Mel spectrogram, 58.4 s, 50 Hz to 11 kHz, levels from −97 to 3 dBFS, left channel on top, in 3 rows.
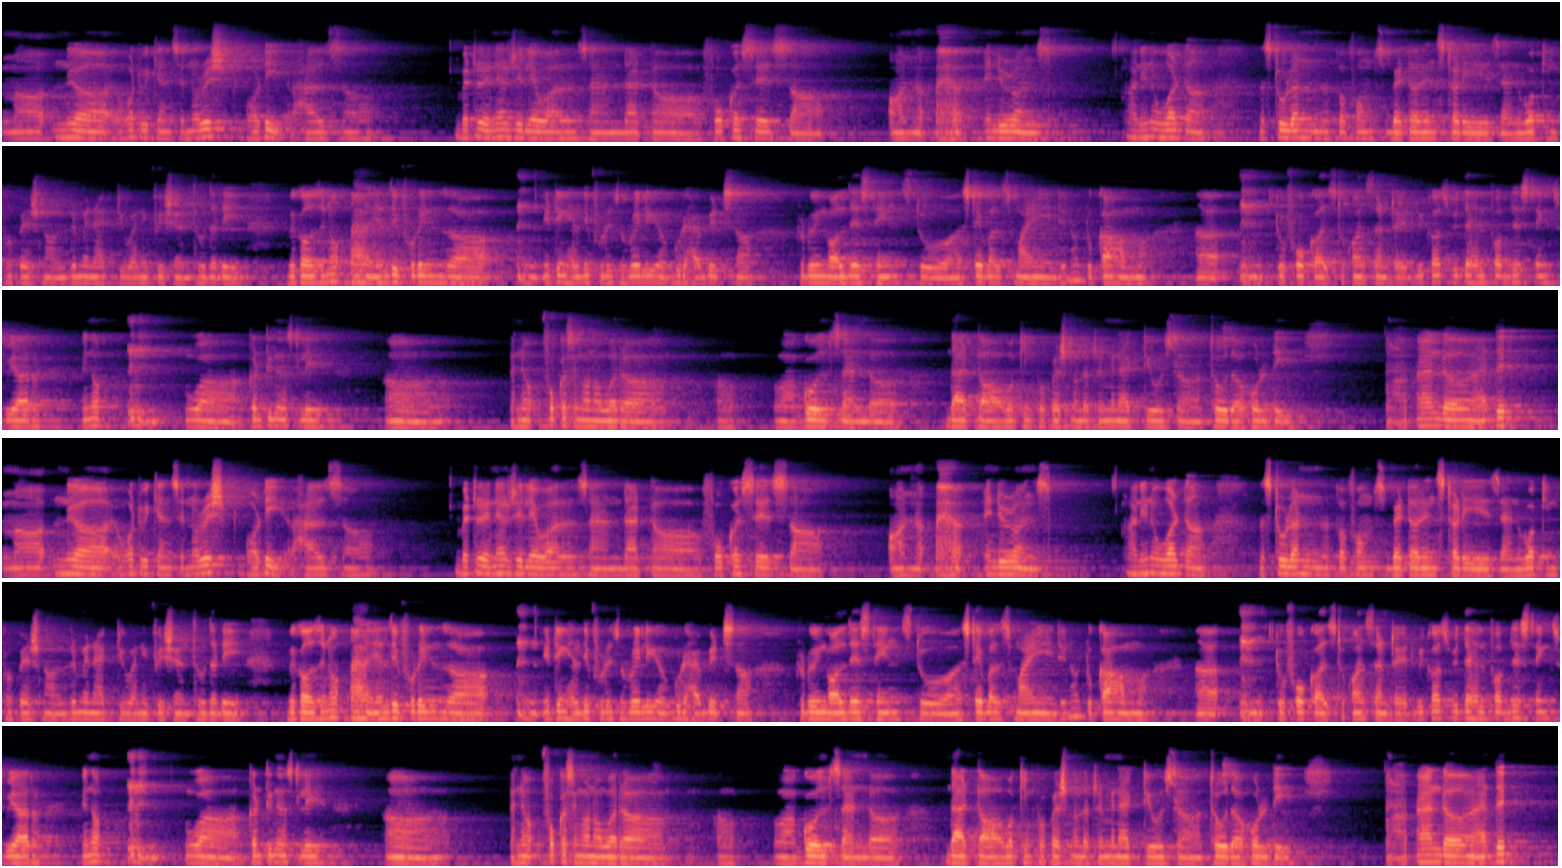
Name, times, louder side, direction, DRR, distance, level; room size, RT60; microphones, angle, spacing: voice 1, 0.0-4.7 5.7-10.3 11.1-13.1 14.0-25.6 25.9-34.1 34.4-34.7 34.9-39.4 40.0-40.2 40.5-41.0 41.2-43.0 43.7-44.5 45.3-47.6 47.9-48.1 48.6-55.6 56.2-57.7, right 3 dB, 40° right, 10 dB, 0.9 m, -27 dB
22.5 x 20.0 x 9.8 m, 2.4 s
head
